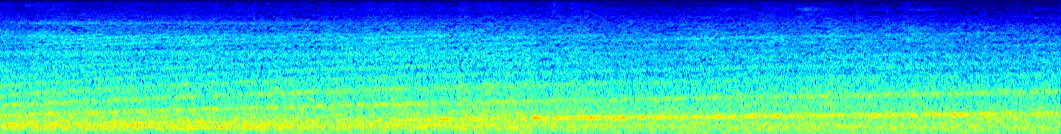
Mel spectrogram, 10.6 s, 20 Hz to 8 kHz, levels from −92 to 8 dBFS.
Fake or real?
real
